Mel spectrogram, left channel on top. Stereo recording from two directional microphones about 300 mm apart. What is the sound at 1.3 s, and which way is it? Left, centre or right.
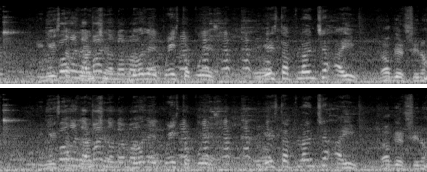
Speech, left.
